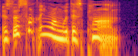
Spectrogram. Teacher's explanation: That had uptalk in the way that I would use in normal speech.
